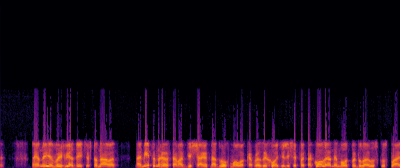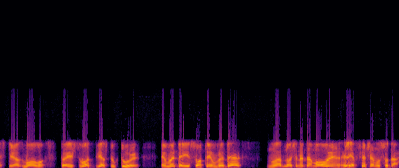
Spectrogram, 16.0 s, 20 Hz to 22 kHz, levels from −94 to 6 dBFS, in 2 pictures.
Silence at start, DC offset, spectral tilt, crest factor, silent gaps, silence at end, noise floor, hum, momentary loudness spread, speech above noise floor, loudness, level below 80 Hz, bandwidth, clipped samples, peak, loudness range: 0 s; under 0.1%; -4.5 dB/octave; 14 dB; none; 0 s; -53 dBFS; none; 6 LU; 31 dB; -23 LUFS; -74 dBFS; 8.4 kHz; under 0.1%; -8 dBFS; 1 LU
